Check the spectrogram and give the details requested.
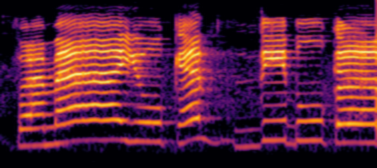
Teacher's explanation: فما الف مدہ کو ایک الف کے برابر کھینچ کر پڑھنا ہے.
